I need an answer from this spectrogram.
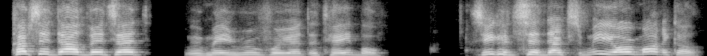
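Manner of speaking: high, loud and bouncy; bubbly excited girl. Acted. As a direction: call them over brightly. Voicing Sayori, loud and high.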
